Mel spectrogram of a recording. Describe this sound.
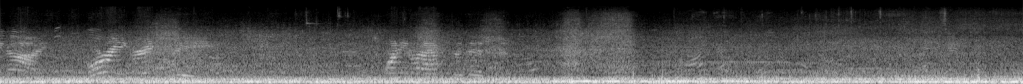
Motor barrage makes a slow rumble tone, while the speech is followed with some scrap sounds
